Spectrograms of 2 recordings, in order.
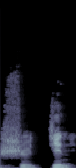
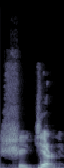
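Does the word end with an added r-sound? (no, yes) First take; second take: no; yes. First: The word ends without an added r-sound. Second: The word ends with an added r-sound.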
